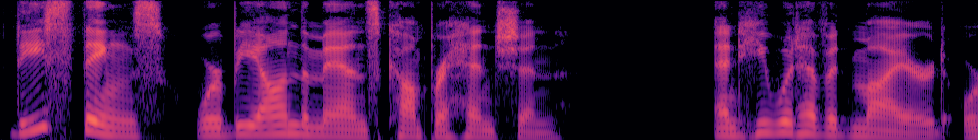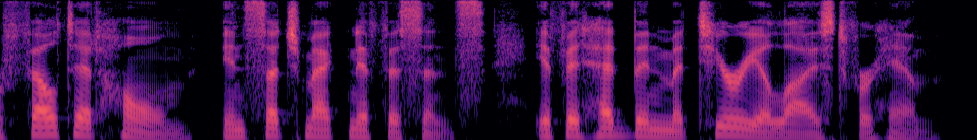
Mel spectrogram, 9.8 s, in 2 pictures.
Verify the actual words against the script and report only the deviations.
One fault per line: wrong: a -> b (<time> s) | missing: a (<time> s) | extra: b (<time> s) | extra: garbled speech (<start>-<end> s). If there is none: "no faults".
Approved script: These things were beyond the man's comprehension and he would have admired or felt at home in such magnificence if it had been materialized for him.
no faults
